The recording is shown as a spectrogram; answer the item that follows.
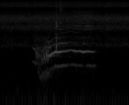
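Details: A long-haired Norwegian Forest Cat kitten, fidgeting and restless as it waits to be called: one soft, drawn-out meow rising then holding level and fading over about a second, in a quiet indoor room.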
